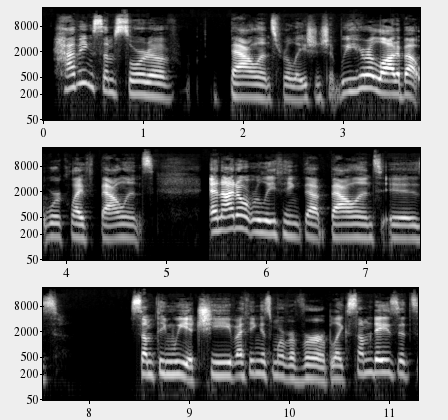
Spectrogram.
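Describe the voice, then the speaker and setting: Congested, nasal middle-aged woman, podcast host, smooth clear tone, earnest and emphatic. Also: medium pitch. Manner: earnest, repeats words for emphasis. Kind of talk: solo podcast talk.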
